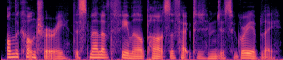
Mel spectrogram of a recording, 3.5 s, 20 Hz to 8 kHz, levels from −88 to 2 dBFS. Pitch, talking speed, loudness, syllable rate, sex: 120 Hz, 205 wpm, -22 LUFS, 6.4 syllables/s, male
